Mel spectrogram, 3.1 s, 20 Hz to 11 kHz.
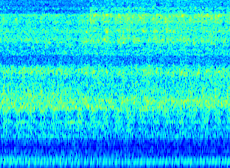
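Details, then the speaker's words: Ford 6.0 Powerstroke diesel truck after a fuel leak was fixed; low-pressure oil was verified, and several cranks bled air from the fuel system. Steady, even diesel clatter with no misses; ICP about 900 psi: a normal idle. "there you go she's running took a few times cranking it just to uh probably get the air out of the fuel system but now she's cranked up and she's running"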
